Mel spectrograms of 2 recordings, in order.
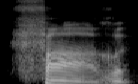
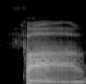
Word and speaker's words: phare: Un phare. Un phare. Vous avez la fiche pour le f. Un phare. Lettre muette à la fin. Un phare.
